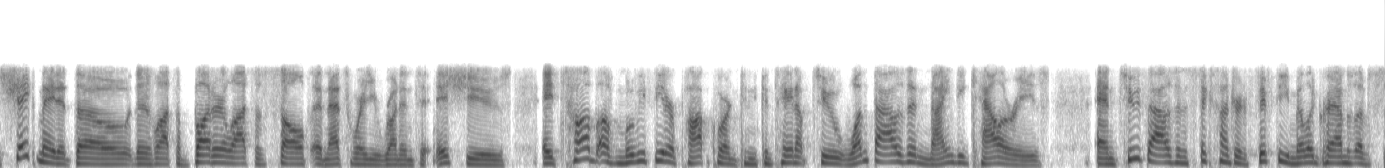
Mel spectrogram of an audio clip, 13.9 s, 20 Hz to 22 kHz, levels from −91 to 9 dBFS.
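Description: Opus voice compression affects the whole clip: the speech is narrowband, cut off near 4 kHz, and muffled, hoarse and slightly robotic. The SILK coder is describing the voice with a coarse excitation, which points to a very low bitrate of about 8 kbps.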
